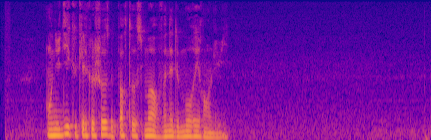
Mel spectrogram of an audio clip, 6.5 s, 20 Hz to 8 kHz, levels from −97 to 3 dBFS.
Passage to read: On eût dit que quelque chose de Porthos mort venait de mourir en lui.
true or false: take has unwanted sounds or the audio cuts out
false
